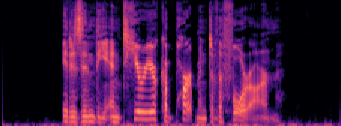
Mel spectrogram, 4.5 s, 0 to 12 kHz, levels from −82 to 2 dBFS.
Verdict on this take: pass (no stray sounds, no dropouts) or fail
pass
